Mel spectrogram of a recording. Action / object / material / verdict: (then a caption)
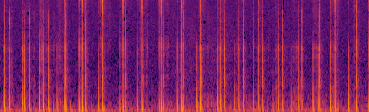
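tap / small plastic ladle / plastic / none. Fingertips tap the hollow bowl of a small orange plastic ladle in a quick, uneven rhythm of about thirty short taps. Each tap is a dull, low knock with a faint bright click on top, dying away almost at once.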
